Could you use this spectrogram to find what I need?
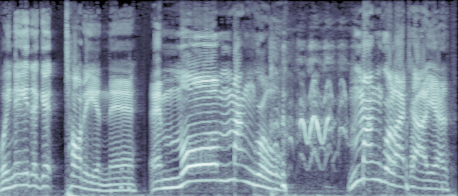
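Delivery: mocking Canterbury fans. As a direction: ham up the thick rugby fan chanting for mongrel. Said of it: "these dickheads from Canterbury going".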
